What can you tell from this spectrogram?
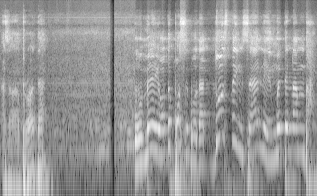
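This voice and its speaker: A man with a Nigerian Igbo accent emcees a live stage event, moving between Igbo and English in flashy announcer style. His voice is high with huge pitch swings, sharp in tone, at a normal speed. Soft music plays under the noisy live-event microphone sound.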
